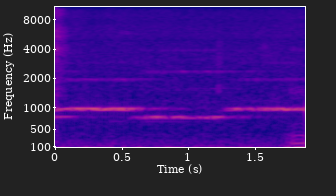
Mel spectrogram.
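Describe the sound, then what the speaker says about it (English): An ambulance siren wails steadily in the distance on a street, a sustained two-tone whine that shifts pitch briefly near the end. "朝っぱらから救急車か。"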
